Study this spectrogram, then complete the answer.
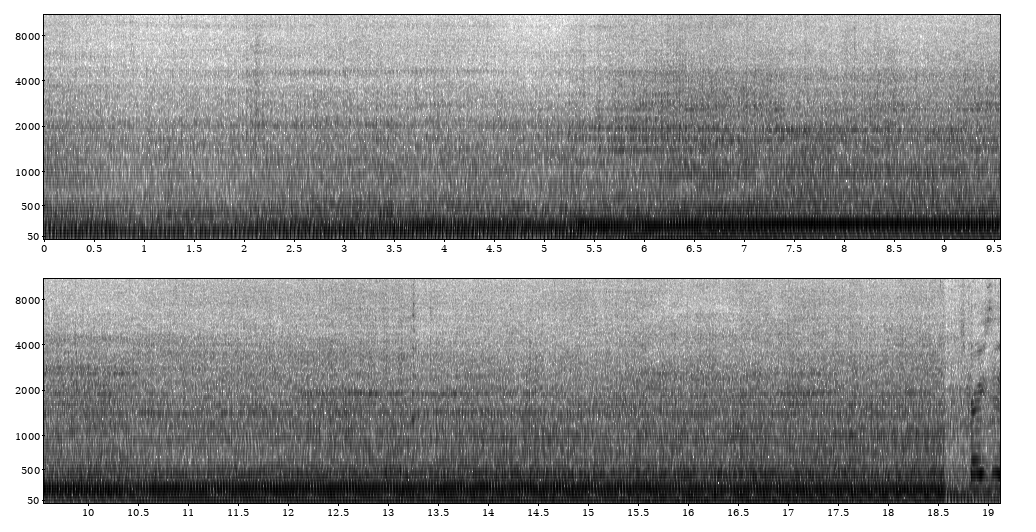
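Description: A UTV engine fitted with an extra muffler runs steadily and close by, a low droning hum that shifts pitch slightly midway, with no exhaust bark heard over it.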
